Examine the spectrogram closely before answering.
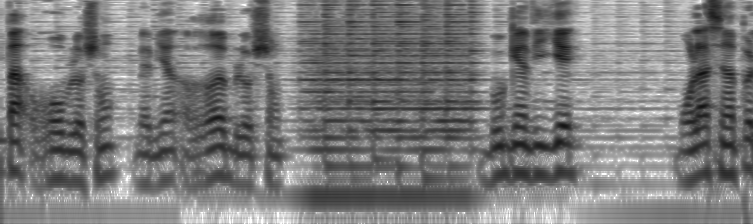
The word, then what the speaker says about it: bougainvillier: Toujours est-il qu'au niveau prononciation, dans les deux cas, l'un logique, l'autre beaucoup moins, le double L se prononce comme dans ville ou mille. On dit donc bougainvillé et bougainvillier.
